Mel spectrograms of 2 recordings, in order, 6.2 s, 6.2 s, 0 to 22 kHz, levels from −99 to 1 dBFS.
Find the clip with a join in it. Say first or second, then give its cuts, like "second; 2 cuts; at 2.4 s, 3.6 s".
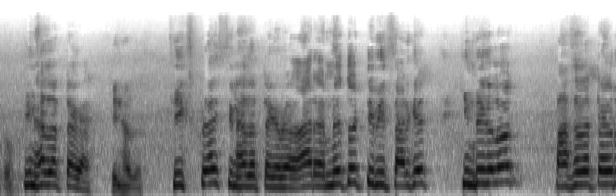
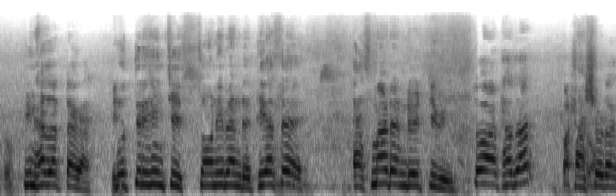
second; 2 cuts; at 1.0 s, 4.7 s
